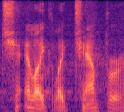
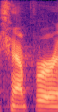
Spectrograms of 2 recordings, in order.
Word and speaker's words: chamfer: When I look at my 11-year-old doing CAD, and you know he's learning words like chamfer. Am I even pronouncing that right? Yeah. Chamfer.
